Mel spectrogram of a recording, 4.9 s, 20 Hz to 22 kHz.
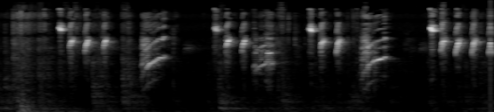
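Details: Major goldfinch (Stieglitz Major) in breeding, 2024, singing bursts of bright high tinkling notes, each run broken by a buzzy rising slur, with brief pauses between phrases.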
